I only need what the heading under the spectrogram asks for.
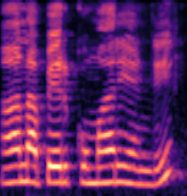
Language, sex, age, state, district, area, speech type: Telugu, female, 60+, Telangana, Hyderabad, urban, spontaneous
